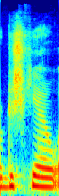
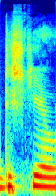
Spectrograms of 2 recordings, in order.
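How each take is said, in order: First: Mock gunshot noise again. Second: Spoken gunshot sound, light and playful; mock gunshot noise. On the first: [name] miming the shot to Mahipat, mock gunshot noise. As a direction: repeat the "dishki" toy-gun bang. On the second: [name] acting out shooting for Mahipat, mock gunshot noise. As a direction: go "dishki" like a toy gun firing. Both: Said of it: "असं करून".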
